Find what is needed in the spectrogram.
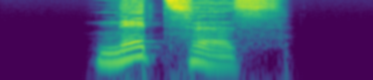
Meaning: genitive singular of Netz
- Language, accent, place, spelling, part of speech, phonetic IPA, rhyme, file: German, Germany, Berlin, Netzes, noun, [ˈnɛt͡səs], -ɛt͡səs, De-Netzes.ogg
